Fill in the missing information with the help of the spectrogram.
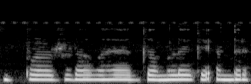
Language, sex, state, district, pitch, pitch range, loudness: Hindi, female, Rajasthan, Bikaner, 220 Hz, 215-220 Hz, -12 LUFS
